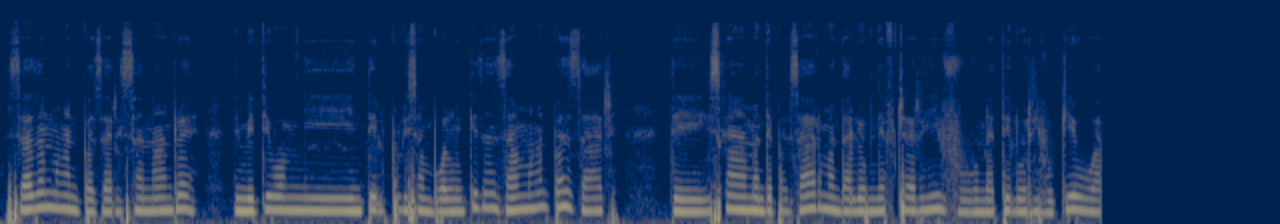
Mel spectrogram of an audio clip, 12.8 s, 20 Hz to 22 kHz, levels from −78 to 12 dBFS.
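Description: At 11.01 s the speech stops abruptly in a cut-off end: the final buffers were never written or played, leaving about 1.8 s of digital silence. Unlike a fade-out or natural pause, the sound breaks off mid-utterance with no decay or room tail.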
